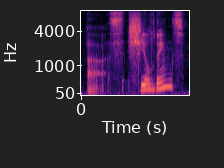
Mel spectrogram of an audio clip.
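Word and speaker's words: Scyldings: have to do is go check out um shieldings it's spelled s-c-y-l-d-i-n-g-s and uh you can just head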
